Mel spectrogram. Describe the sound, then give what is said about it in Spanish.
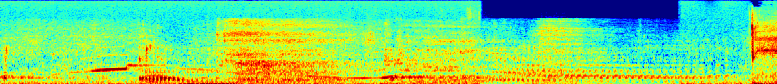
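Whale song: slow, gliding moans and rising whoops drift over a steady rumbling wash of background noise, continuous for several seconds with no voices. “Este es el canto de, las ballenas.”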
